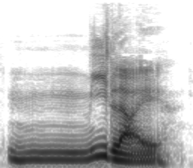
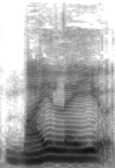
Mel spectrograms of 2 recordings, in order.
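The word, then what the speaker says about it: Milei: Gut, kommen wir zu den gesammelten Werken von Ed Compot, die ich wie immer ein bisschen kuratiert habe, weil wie gesagt, dass ich Sachen falsch ausspreche, ist ein Running Gag. Äh, ich habe es mir gemerkt. Milay, der argentinische Präsident heißt, ich spreche den, glaube ich, immer, ich versuche da immer irgendwas, äh, Miley, nein, Milay.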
